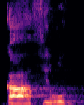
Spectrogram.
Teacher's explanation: ایہا الکافرون، ہا کو لام میں ملائیں گے اور اس کے بعد حروف قمری کے 14 حرفوں میں سے کاف ہے یا لام پڑھی جا رہی ہے۔ کافرون، کاف پر کھڑا زبر قائم مقام الف مدہ کہ اس کو ایک الف کے برابر کھینچ کے پڑھیں گے۔ رون، واو ساکن سے پہلے پیش ہو تو وہ مدہ، اور را کے اوپر پیش ہے، را پر زبر یا پیش ہو تو را پوری ہوتی ہے، اس کو موٹا پڑھا جاتا ہے۔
